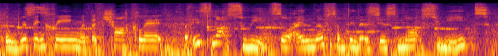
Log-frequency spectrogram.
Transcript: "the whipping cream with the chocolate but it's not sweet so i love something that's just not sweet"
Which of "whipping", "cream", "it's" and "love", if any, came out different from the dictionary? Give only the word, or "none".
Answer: none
